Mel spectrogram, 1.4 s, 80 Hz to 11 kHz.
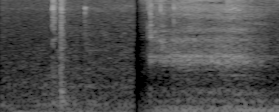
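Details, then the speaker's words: Chevrolet Aveo 1.6 E-TEC II, engine off, ignition on: a faint, steady hum as the new fuel pump is activated by scan tool and primes normally. "no se dan cuenta ya se oye la bomba ya la desactivamos"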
